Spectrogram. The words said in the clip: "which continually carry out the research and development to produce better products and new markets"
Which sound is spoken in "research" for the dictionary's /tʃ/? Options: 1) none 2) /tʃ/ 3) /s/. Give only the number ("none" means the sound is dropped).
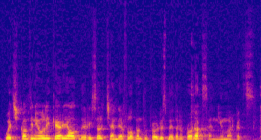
2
